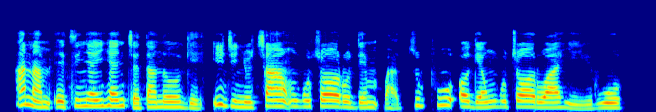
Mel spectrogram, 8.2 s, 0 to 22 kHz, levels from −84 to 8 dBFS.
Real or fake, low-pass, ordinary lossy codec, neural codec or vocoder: real; 7.2 kHz; none; none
